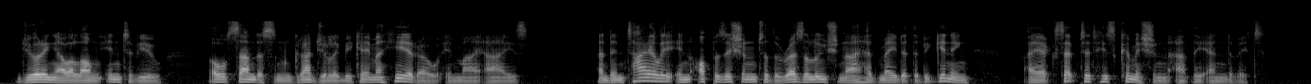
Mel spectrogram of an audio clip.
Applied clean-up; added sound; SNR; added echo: none; none; none; none.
